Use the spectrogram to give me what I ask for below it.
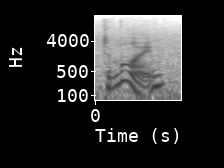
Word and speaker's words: Des Moines: from Illinois in that they say Des Moines as Des Moines, where in Illinois we would say something that's spelled with the French versions like that. Like Desplaines is Desplaines. If it's got a letter, we're saying it. None of this silent letter stuff.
